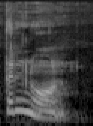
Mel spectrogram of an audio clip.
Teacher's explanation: bunyi sengau dorsovelar bersuara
